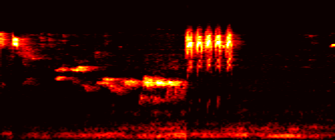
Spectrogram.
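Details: Kolibri ninja sunbird in a training recording meant to make birds sing: thin slurred whistled notes, then a quick run of five very high clipped chirps and a faint final tweet, with a low background hum.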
